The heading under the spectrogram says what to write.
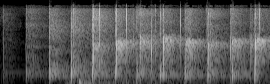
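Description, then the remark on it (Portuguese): A group of people clap their hands in a brisk, steady burst of sharp, overlapping claps lasting a few seconds, with no voices on top, applauding Penny and Canon for their contributions to science. “Eu acho que esse é o momento que a gente pode bater palmas para a Penny e para a Canon pelas suas contribuições para a ciência.”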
